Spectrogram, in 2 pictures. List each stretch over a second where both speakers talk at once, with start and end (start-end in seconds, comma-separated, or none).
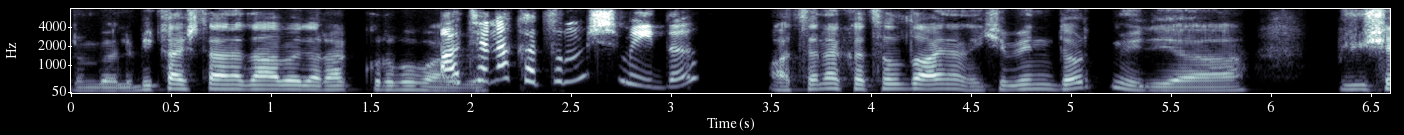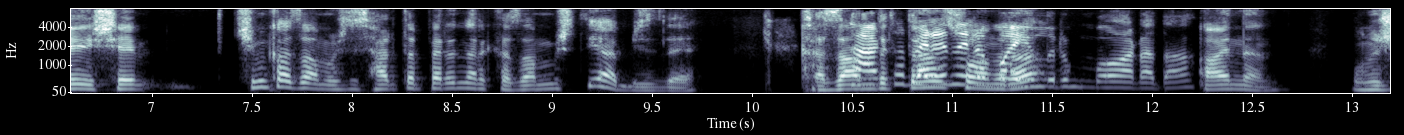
10.3-11.5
